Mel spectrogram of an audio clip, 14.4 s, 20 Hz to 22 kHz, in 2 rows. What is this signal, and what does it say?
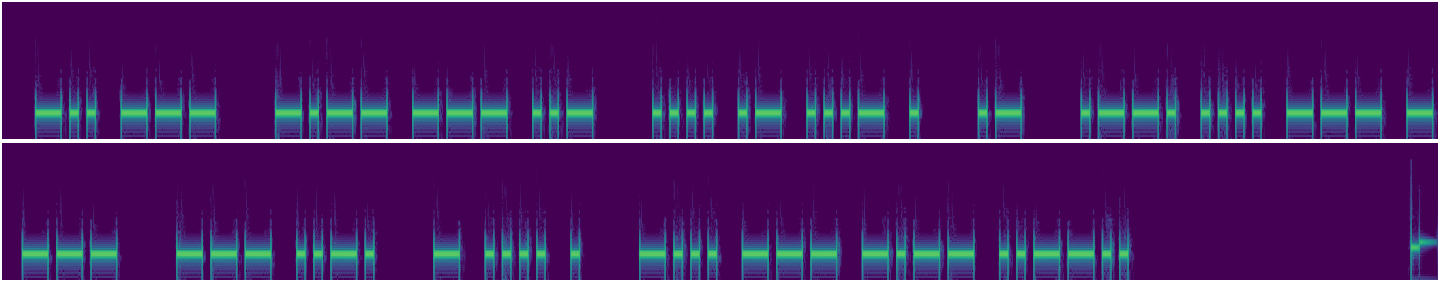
Morse code, heard as a keyed tone, about 28 wpm, 700 Hz. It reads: DO YOU HAVE A PHOTO OF THE BOY?
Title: Sentences from Top 1200 Words 28wpm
